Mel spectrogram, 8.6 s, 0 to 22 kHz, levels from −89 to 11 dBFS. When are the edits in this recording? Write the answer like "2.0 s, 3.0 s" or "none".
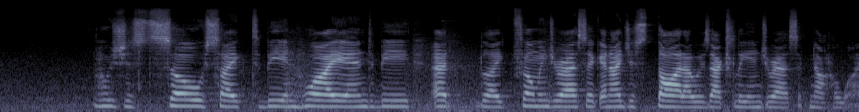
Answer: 3.0 s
